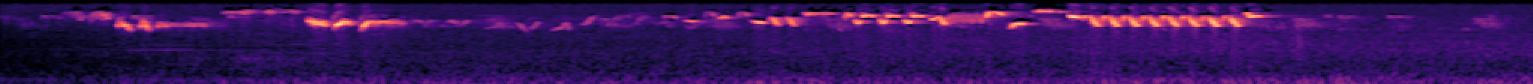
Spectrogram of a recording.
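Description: A songbird singing: a string of high chirps and whistled notes, with a fast trill of about eight notes a second near the end.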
